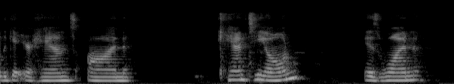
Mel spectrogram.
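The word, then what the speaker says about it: Cantillon: get your hands on cantion is one it looks like it's spelled cantillion cantion is one that comes directly out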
